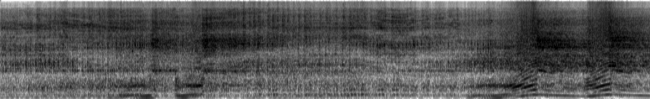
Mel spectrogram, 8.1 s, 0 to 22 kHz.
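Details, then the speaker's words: 2003 Sea-Doo GTI RFI two-stroke, rear cylinder spark plug wire disconnected and grounded: rough, uneven revving with lumpy clatter, sounding the same with plug connected or not; running on one cylinder. "And this thing sounds exactly the same whether I got the spark plug disconnected or not."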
